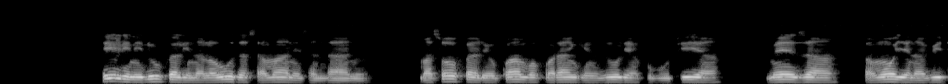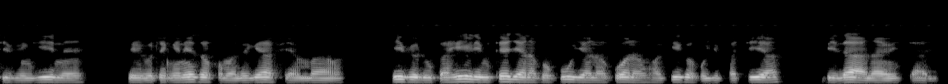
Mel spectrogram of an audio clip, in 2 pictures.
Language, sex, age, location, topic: Swahili, male, 25-35, Dar es Salaam, finance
